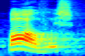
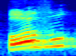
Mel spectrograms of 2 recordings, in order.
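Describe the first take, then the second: First: POVOS with an open ó, pó-vos; POVOS, stressed o open-mid. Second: POVO with a closed ô, pô-vo; POVO, stressed o close-mid. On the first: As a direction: say "povos" with a wide ó, voice dropping. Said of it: "ele vai dar o som de aberto". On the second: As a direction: say "povo" with rounded ô, voice lifting. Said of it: "A tonicidade dela vai ser fechada". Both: Shown as a demonstration.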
